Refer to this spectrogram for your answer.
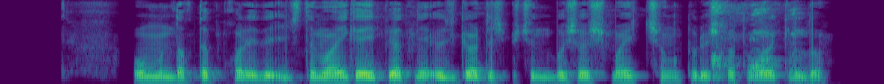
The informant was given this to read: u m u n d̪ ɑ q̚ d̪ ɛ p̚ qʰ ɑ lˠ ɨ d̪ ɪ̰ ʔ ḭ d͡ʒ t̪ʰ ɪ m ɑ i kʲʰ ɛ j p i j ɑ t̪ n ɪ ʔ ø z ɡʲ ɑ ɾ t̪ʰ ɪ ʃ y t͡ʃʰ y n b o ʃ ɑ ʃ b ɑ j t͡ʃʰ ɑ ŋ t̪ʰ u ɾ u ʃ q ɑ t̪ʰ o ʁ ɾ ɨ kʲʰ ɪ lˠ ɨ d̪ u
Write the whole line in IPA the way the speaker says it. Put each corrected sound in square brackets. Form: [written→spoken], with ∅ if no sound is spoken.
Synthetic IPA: u m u n d̪ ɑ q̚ d̪ ɛ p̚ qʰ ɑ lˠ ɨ d̪ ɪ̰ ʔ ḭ d͡ʒ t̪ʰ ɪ m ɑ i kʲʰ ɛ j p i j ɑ t̪ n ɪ ʔ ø z ɡʲ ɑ ɾ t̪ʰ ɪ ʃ y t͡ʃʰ y n b o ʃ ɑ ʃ [b→m] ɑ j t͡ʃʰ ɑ ŋ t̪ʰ u ɾ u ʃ q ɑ t̪ʰ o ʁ ɾ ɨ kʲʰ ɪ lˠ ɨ d̪ u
